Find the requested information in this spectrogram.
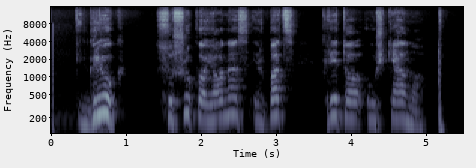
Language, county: Lithuanian, Kaunas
